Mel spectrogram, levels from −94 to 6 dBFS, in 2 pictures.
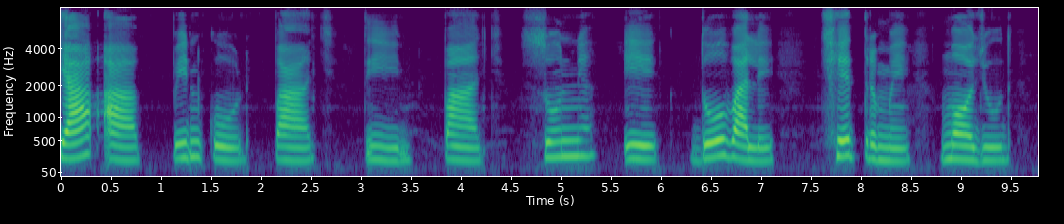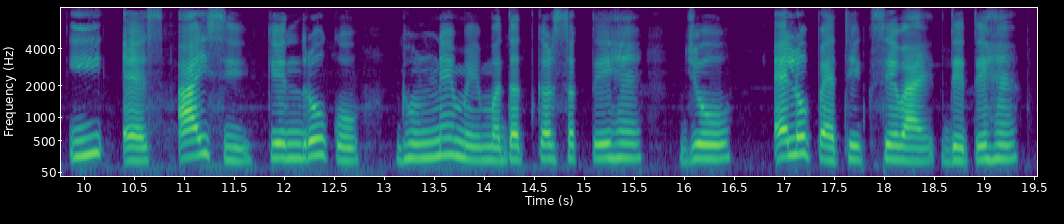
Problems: none marked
